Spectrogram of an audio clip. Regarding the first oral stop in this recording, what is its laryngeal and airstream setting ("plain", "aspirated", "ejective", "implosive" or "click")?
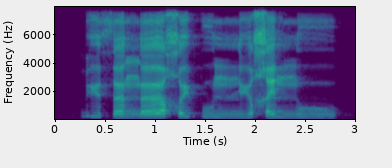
implosive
